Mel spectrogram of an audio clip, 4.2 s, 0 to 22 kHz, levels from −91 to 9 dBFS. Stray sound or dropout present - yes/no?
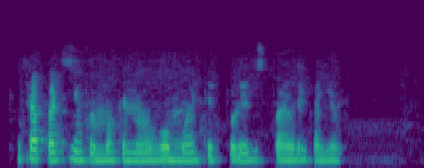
no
